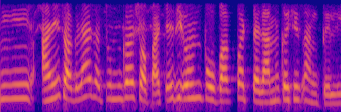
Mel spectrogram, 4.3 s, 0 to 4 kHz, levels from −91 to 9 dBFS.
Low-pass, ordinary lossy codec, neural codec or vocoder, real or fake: 3.6 kHz; none; none; real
